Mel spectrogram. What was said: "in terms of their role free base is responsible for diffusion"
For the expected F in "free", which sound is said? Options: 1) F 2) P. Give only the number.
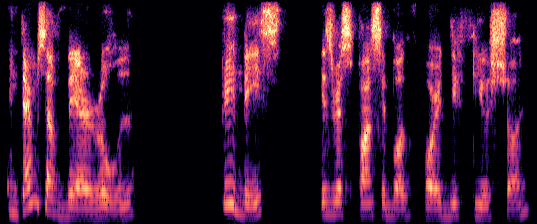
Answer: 2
